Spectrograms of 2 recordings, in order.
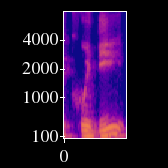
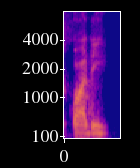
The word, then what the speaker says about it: Kwadi: that up too no surprisingly you said it right most people say kudi but his quadi okay um hi everybody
